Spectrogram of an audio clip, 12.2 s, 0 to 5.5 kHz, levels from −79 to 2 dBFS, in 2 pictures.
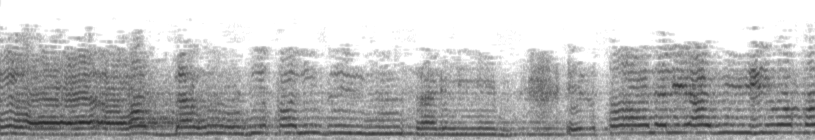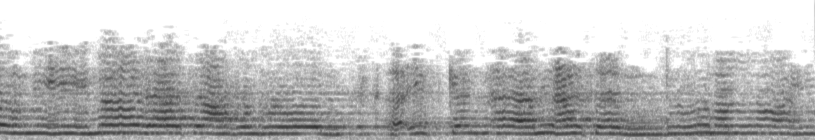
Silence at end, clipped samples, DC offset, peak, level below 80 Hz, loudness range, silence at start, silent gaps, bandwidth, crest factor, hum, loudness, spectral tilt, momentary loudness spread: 0 s; under 0.1%; under 0.1%; -6 dBFS; -52 dBFS; 3 LU; 0 s; none; 4.6 kHz; 14 dB; none; -20 LUFS; -8.5 dB/octave; 9 LU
